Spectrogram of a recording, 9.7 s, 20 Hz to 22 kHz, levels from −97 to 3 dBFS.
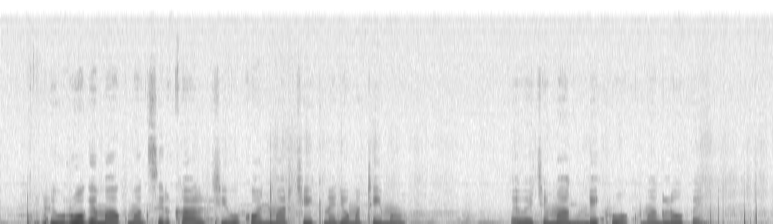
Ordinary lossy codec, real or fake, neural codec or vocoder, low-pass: none; fake; vocoder, 44.1 kHz, 128 mel bands every 256 samples, BigVGAN v2; none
